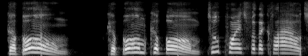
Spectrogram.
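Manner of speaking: high, booming kaboom cheer; child's shout. A narrator's reading. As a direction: shout it like a boy cheering thunder. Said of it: "shouted Little Bill".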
